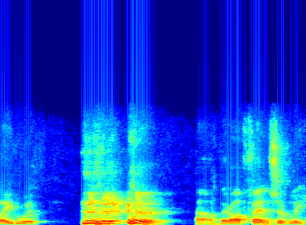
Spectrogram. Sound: Frank coughing

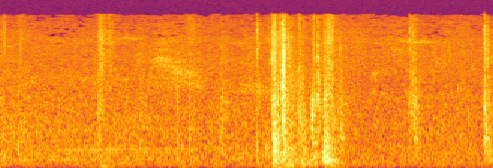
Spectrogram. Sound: door handle rattles

